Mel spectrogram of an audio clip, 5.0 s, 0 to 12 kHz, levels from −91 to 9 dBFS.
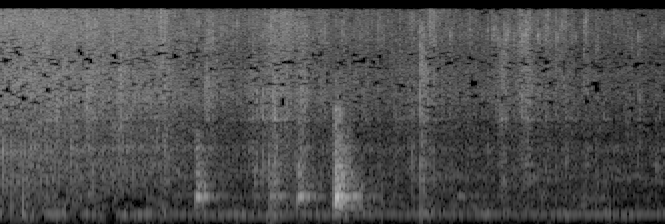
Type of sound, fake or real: real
